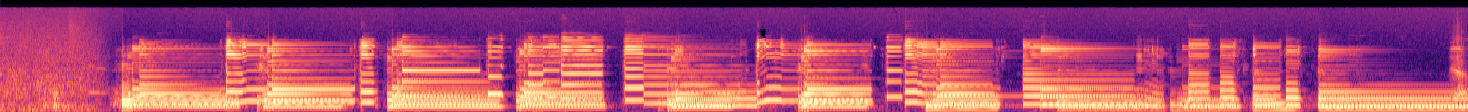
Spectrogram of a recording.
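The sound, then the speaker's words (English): Electric guitar played with a clean tone through an amp, strumming a riff of rich jazz chord voicings. Each chord rings out sustained before the next change, with no voices. “do you mind just playing just your clean tone through the amp so we can hear what that's like? So, here, let me think of a cool riff real quick.”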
